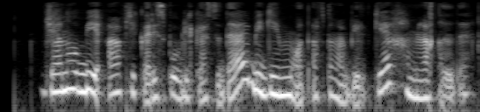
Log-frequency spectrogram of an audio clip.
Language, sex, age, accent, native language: Uzbek, female, 18-24, Toshkent shahri, Uzbek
